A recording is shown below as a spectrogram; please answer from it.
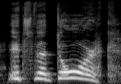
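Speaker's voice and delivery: very high, loud, drawn-out shriek; screaming. A narrator's reading. Wizard recognizing the dork, screaming. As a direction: shriek the discovery in alarm. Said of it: "Frizzard screams".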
